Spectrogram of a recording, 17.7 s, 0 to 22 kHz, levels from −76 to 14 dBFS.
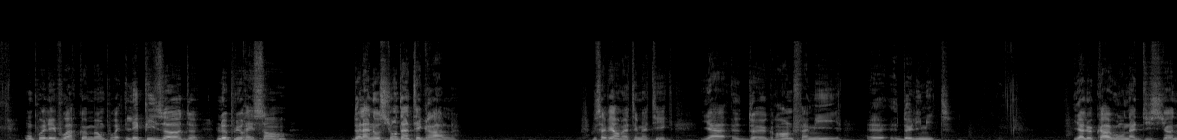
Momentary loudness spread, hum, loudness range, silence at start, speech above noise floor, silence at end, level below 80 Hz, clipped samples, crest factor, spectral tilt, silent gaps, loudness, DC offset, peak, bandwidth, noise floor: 15 LU; none; 6 LU; 0 s; 32 dB; 0 s; -60 dBFS; under 0.1%; 24 dB; -4 dB/octave; none; -32 LUFS; under 0.1%; -12 dBFS; 16 kHz; -65 dBFS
